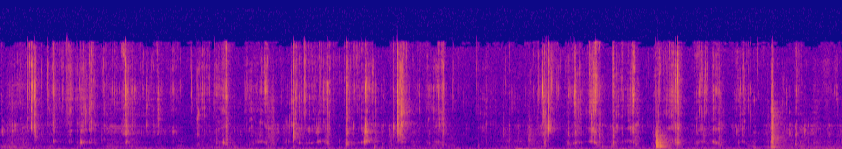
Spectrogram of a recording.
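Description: Close-miked chewing of crispy fried food: irregular crunches while a person eats.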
